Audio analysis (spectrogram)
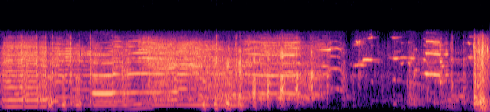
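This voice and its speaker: A man's voice: high-pitched, wildly swooping pitch, very slow, pauses often, over loud music. A man hosting a 1940s horror radio show in a sardonic, macabre, punning manner. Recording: thin, phone-like 1940s radio recording.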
